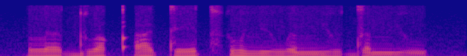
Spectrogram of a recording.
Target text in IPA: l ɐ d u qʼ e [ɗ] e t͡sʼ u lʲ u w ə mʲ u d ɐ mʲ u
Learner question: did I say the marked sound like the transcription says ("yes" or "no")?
no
